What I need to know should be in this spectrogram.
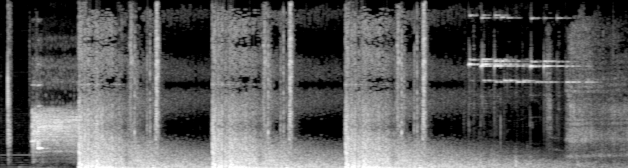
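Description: A shotgun fires several loud, booming blasts.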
